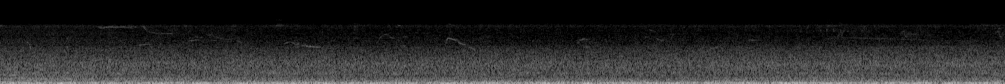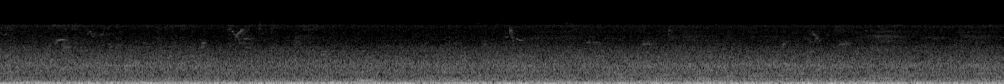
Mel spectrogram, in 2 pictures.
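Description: Faint, scattered short chirps and squeaks from small perched birds over a steady low outdoor rumble.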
